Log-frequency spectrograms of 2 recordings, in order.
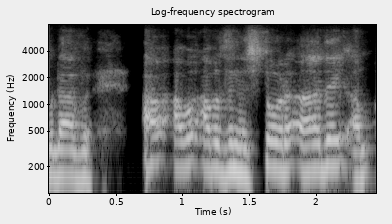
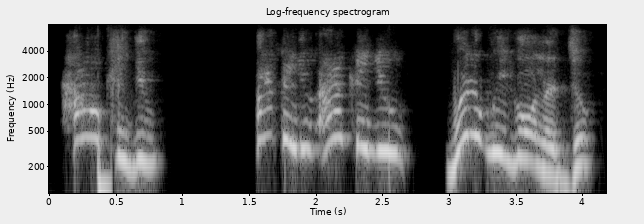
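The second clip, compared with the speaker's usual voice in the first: worked-up outburst; 9 semitones higher than usual. Real, not acted. Podcast guest confronting the group's scandal, worked up. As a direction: pitch climbing high in exasperation.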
